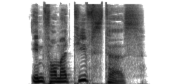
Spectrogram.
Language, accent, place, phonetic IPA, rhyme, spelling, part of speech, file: German, Germany, Berlin, [ɪnfɔʁmaˈtiːfstəs], -iːfstəs, informativstes, adjective, De-informativstes.ogg
- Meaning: strong/mixed nominative/accusative neuter singular superlative degree of informativ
